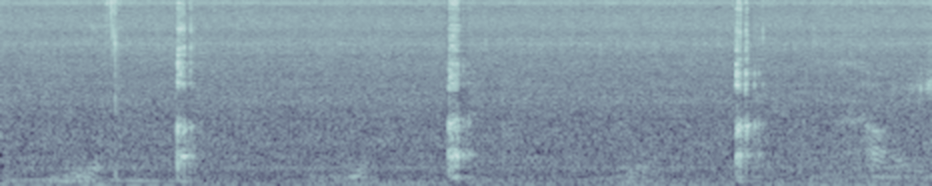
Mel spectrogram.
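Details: A deliberate burping performance: three short, abrupt belches spaced evenly over a few seconds, with faint background noise.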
